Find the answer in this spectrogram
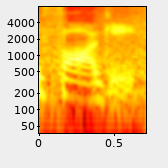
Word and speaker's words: fog: So remember the pronunciation of words with O-G, with no vowel after it. We pronounce it aw, og, fog. We make the sound aw, like in call and ball, and audio, audience. Also, we have the same sound in words like saw and law.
